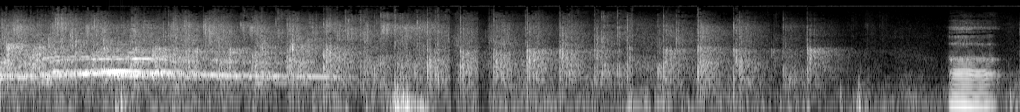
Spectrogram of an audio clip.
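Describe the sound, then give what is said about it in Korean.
A crowd applauds warmly to welcome a speaker coming forward, dense clapping over a faint sustained tone, then thins to scattered individual claps before a brief tonal sound cuts in at the end. “네, 우리 나오실 때 큰 박수로 네, 환영하겠습니다.”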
